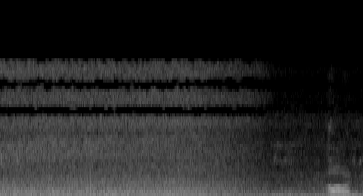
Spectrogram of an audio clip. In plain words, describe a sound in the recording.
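Fountain water splashes and sprays steadily.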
